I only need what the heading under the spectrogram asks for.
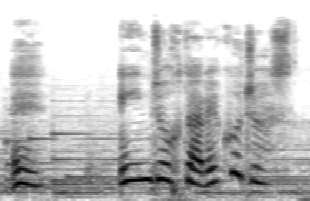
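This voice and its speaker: A woman's voice: high-pitched, over music, natural voice. A young woman dubbing a studious daughter in a TV drama, defensive and pleading with her mother. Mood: earnest. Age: young adult. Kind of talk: dubbed TV drama.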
